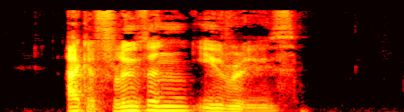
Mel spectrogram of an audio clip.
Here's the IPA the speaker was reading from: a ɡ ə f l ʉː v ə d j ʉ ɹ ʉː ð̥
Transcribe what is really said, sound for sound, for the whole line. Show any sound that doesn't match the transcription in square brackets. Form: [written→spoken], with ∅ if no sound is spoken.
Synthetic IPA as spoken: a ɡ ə f l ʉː [v→ð] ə [d→n] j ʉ ɹ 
